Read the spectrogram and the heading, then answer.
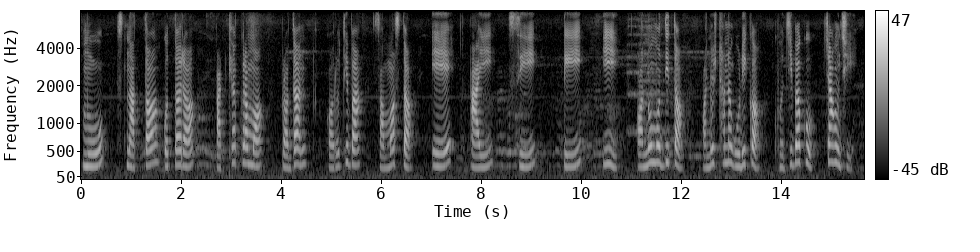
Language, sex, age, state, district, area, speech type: Odia, female, 30-45, Odisha, Jajpur, rural, read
